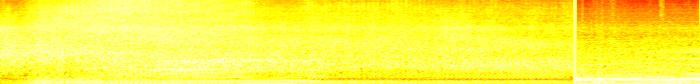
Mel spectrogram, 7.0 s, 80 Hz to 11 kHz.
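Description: Land Rover Defender's supercharged 5.0-litre V8 accelerating away, its note rising, then dropping about three seconds in and fading. Near the end, loud music cuts in suddenly.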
